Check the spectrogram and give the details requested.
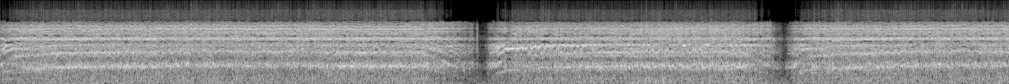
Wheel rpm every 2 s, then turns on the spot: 170, 230, 140, 180, 190.
none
